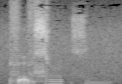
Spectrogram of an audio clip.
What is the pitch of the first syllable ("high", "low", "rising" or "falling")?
low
